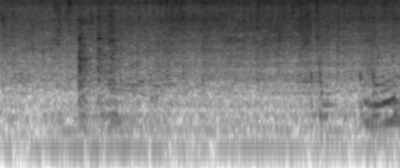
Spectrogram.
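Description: Liver pieces and sliced hot green peppers sizzling in oil in a frying pan, with a steady hiss, while a wooden spatula stirs them and knocks against the pan a few times, once sharply about a second in. The liver has just gone into the hot pan and is being seared until it only changes colour.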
